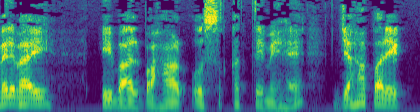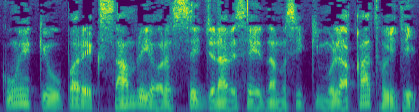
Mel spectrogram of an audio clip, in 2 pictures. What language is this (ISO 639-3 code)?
urd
